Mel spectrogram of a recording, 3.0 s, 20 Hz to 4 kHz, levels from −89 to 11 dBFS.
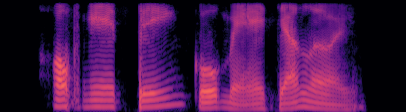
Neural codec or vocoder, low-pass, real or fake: codec, 16 kHz, 4 kbps, FreqCodec, larger model; 3.6 kHz; fake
